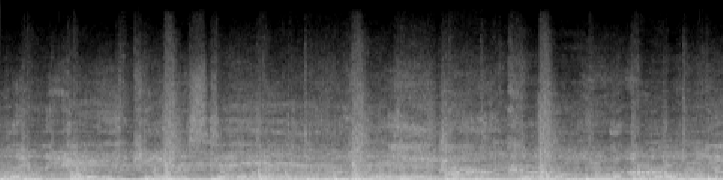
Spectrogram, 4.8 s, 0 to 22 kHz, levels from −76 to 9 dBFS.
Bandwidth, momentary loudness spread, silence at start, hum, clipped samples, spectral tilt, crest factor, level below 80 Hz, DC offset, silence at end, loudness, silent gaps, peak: 16.5 kHz; 1 LU; 0 s; none; under 0.1%; -5 dB/octave; 10 dB; -16 dBFS; under 0.1%; 0 s; -11 LUFS; none; 0 dBFS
